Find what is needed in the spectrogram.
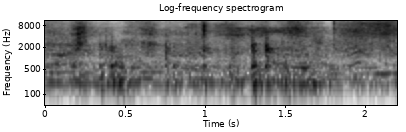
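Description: A wooden cabinet drawer pulled open by its iron pull handle, sliding out with a couple of light knocks about halfway through.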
